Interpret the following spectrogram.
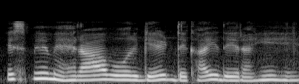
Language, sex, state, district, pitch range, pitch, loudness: Hindi, female, Madhya Pradesh, Bhopal, 190-220 Hz, 205 Hz, -13 LUFS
